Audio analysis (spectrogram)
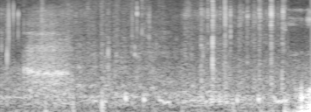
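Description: Pigeons coo softly and briefly in a quiet loft, a faint low burble with a few light rustles and clicks nearby.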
